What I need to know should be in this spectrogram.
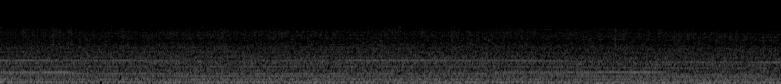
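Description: A combine harvester's header whirs as it cuts through crops.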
